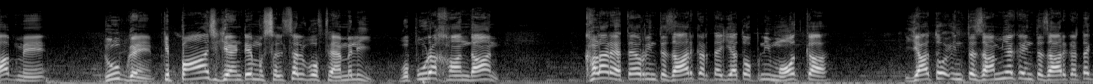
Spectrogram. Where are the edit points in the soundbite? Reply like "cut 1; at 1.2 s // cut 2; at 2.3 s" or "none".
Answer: cut 1; at 1.5 s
